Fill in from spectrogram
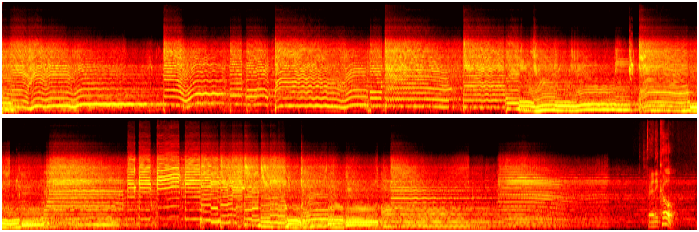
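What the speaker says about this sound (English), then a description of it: "I can add reverse delay to it, which sounds like this without the Ventris." Electric guitar played through a reverse delay effect, swelling backward notes and distorted, effect-laden tones ringing continuously and loud for nearly half a minute with no one talking.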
